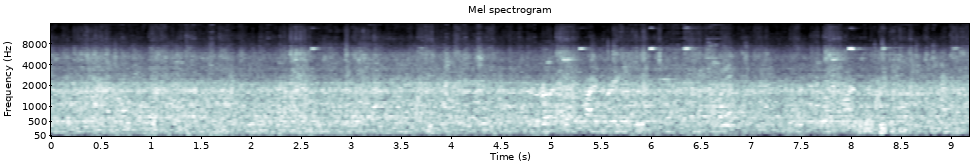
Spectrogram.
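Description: Freight train wheels rumble and clatter steadily over the rails close by.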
